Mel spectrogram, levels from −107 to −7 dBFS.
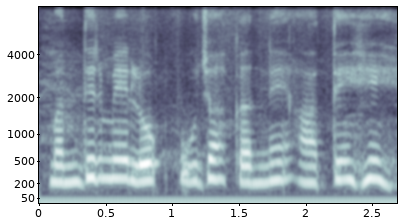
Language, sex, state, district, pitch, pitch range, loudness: Hindi, female, Madhya Pradesh, Bhopal, 240 Hz, 220-255 Hz, -17 LUFS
